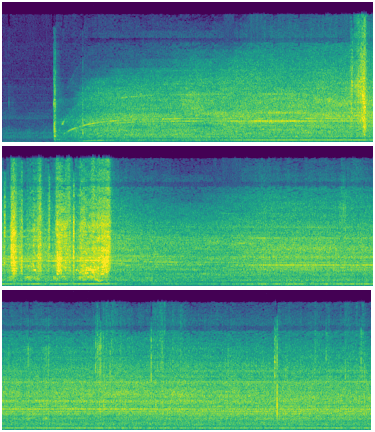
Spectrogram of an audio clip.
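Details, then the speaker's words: Hoover WindTunnel self-propelled upright vacuum, a curb find, with plenty of airflow so the motor is judged good. Spins up quickly to a steady, even high whine with a brief rattle of debris passing through. Normal suction motor. "well you know it certainly has plenty of airflow I'll give you that so the motor is in good shape"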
